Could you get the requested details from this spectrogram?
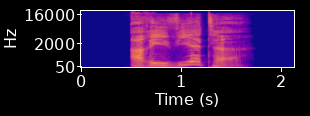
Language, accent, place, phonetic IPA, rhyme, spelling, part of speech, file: German, Germany, Berlin, [aʁiˈviːɐ̯tɐ], -iːɐ̯tɐ, arrivierter, adjective, De-arrivierter.ogg
- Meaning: inflection of arriviert: 1. strong/mixed nominative masculine singular 2. strong genitive/dative feminine singular 3. strong genitive plural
